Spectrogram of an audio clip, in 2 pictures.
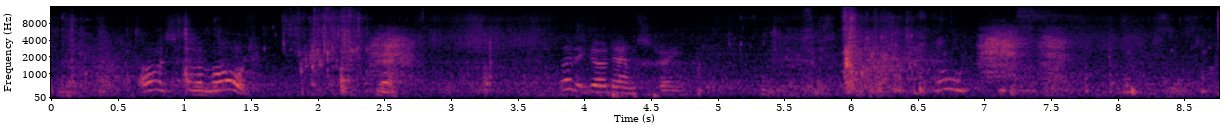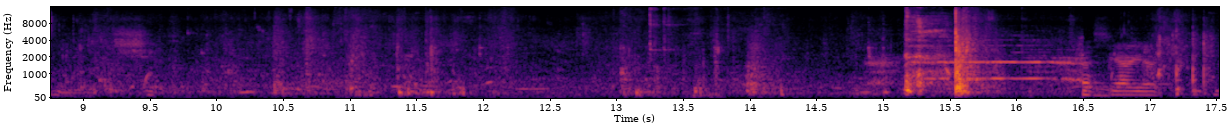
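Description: Water splashes around a man wading through a stream.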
